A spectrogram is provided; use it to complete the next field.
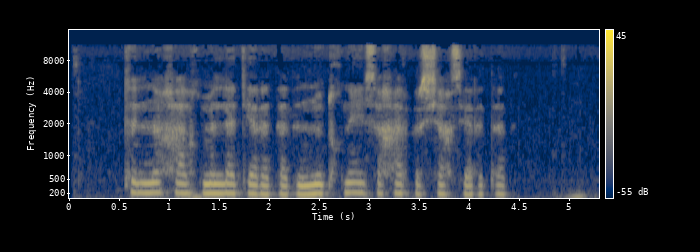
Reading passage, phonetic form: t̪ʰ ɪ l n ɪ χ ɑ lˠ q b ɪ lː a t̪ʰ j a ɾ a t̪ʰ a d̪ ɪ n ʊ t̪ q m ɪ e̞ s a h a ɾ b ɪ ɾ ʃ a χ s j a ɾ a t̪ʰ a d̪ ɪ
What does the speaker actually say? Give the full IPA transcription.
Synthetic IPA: t̪ʰ ɪ l n ɪ χ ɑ lˠ q m ɪ lː a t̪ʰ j a ɾ a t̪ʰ a d̪ ɪ n ʊ t̪ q n ɪ e̞ s a h a ɾ b ɪ ɾ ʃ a χ s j a ɾ a t̪ʰ a d̪ ɪ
